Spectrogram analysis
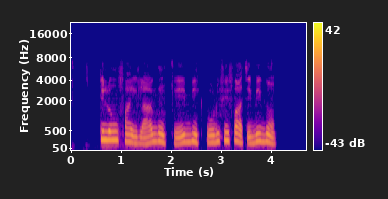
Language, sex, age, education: Yoruba, female, 60+, tertiary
